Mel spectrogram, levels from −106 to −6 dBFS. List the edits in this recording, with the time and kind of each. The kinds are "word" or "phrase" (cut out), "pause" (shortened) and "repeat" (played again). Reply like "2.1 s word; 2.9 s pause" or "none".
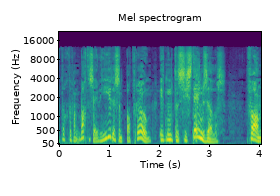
1.9 s pause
